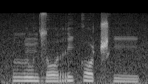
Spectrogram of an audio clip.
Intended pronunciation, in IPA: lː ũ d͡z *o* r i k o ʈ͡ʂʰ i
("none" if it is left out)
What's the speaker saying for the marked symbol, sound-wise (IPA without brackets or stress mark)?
o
